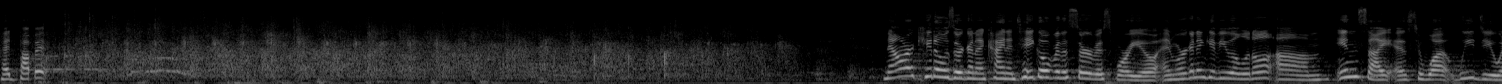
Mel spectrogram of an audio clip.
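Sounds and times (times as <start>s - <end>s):
speech: 0.0s - 0.9s, 8.8s - 15.0s
audience applause: 0.4s - 8.1s.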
